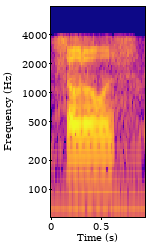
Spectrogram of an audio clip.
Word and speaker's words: Saulteaux: In Canada, they're called Sotos. It's a French word. – What is it? – Soto. It's spelled S-A-U-L-T-E-A-U-X.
